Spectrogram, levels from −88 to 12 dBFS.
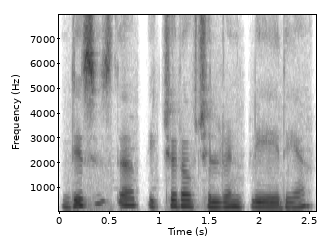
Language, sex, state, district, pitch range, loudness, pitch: English, female, Telangana, Hyderabad, 205-245 Hz, -15 LUFS, 220 Hz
